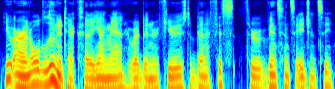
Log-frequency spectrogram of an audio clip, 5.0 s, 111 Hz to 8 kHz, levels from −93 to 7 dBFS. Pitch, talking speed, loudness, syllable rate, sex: 105 Hz, 215 wpm, -19 LUFS, 6.1 syllables/s, male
